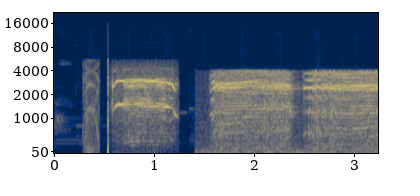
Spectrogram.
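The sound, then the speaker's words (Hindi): A monkey shrieks in pain after its tail broke off as it strained to flee, loud, in three long, shrill, wavering screams separated by brief gaps, with no talking. “उन्हें देखकर बंदर भागने के लिए जोर लगाता है जोर लगाता है जोर लगाता है और उसकी पूछ टूट जाती है हाँ बंदर तो पूछ कटा बंदर बन गया उसको तो बहुत दर्द हो रहा होगा हाँ उसे दर्द हो रहा था और वो दर्द के मारे चीख रहा था”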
